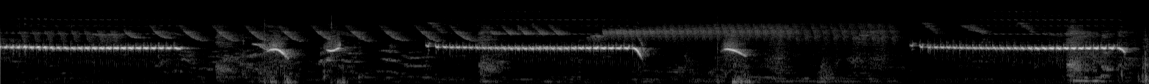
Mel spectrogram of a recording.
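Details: Common iora giving long, steady whistled notes of about two seconds each, three times, separated by quick sharp chirps and trilled phrases.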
